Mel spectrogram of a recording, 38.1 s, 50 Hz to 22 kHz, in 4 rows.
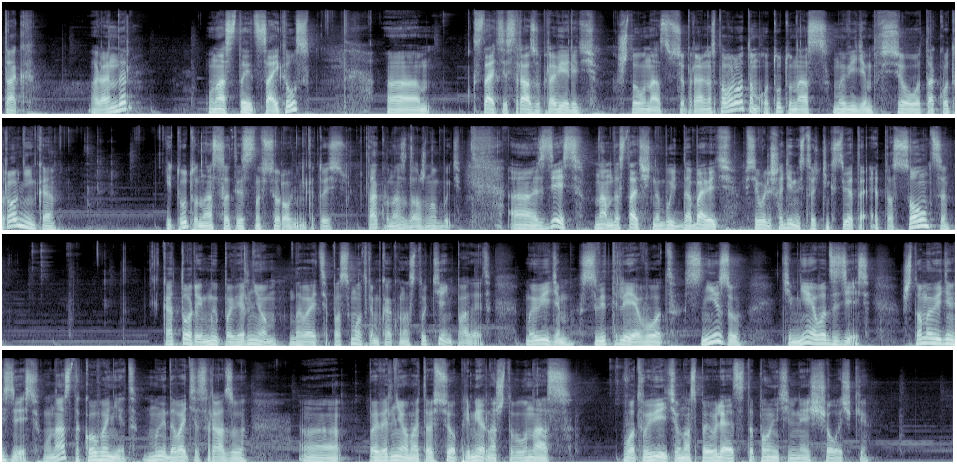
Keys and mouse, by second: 0.0 z, 4.4 middle click, 5.4 middle click, 10.2 shift+click, 10.4 z, 12.4 z, 13.5 ctrl+s, 13.8 shift+click, 15.1 click, 16.4 click, 16.9 shift+a, 19.9 s, 20.0 r, 22.4 middle click, 23.0 middle click, 23.9 middle click, 31.9 r, 35.8 r.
